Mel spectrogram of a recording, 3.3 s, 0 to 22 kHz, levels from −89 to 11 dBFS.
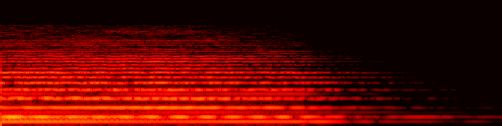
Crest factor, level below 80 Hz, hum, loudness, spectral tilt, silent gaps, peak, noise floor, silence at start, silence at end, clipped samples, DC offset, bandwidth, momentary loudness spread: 16 dB; -72 dBFS; none; -33 LUFS; -6 dB/octave; none; -18 dBFS; -68 dBFS; 0 s; 1.05 s; under 0.1%; under 0.1%; 10 kHz; 12 LU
